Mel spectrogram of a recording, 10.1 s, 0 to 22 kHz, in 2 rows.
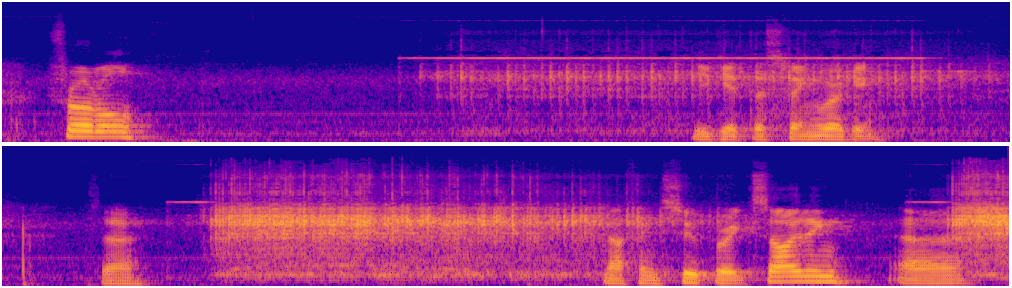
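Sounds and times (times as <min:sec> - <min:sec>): electric motor whine: 0:06.0 - 0:08.7.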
